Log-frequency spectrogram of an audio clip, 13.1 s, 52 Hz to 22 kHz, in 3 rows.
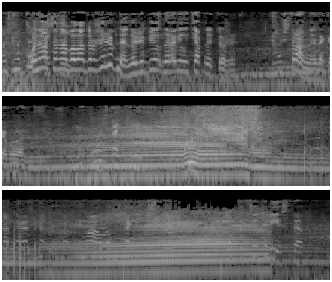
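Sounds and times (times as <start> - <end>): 
speech: 0.0 - 7.3, 8.8 - 11.0
motorcycles without mufflers roaring past: 2.8 - 13.1.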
